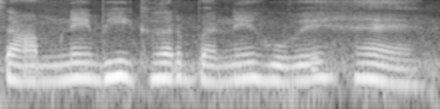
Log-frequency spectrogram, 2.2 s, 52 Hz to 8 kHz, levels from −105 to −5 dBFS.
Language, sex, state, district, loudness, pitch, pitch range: Hindi, female, Uttar Pradesh, Lucknow, -16 LUFS, 210 Hz, 200-220 Hz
